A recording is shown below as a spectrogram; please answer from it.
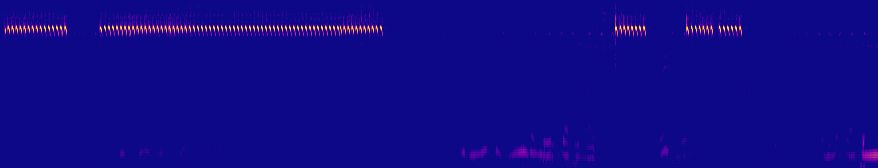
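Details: Cricket of the family Gryllidae giving its characteristic call by moving its wings. Very high, rapidly pulsed trill in a long burst of several seconds, then shorter bursts, with quiet low sounds between.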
